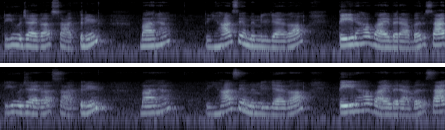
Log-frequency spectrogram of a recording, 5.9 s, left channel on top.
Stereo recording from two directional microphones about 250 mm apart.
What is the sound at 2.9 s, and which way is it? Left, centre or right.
A woman's voice, left.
